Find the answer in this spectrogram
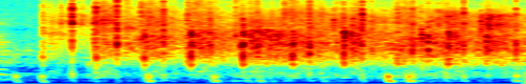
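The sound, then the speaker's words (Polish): A crowd applauds steadily, many hands clapping in a dense, sustained patter with scattered sharper claps standing out, moderately loud throughout. “Brawa.”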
